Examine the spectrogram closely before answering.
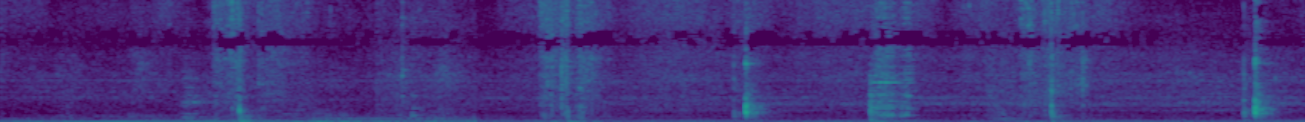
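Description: Cleaver chopping calamansi in half on a cutting board: about six sharp knocks, roughly one a second, over a low steady hum.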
